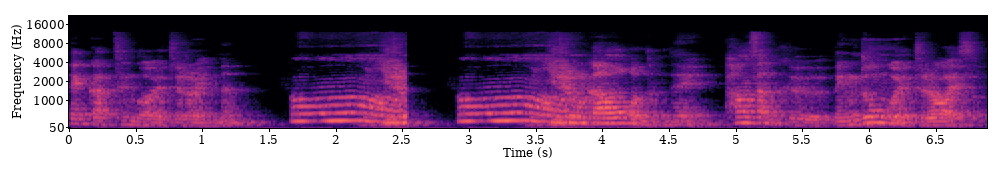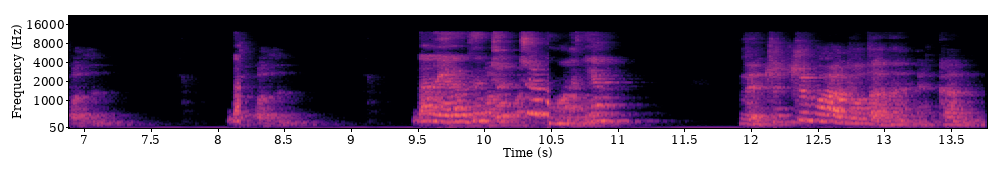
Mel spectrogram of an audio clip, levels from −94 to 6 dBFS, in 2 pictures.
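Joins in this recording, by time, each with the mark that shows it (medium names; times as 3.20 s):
2.54 s: repeat of the last 1.25 s
8.17 s: repeat of the last 1.39 s
10.49 s: sound stops dead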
